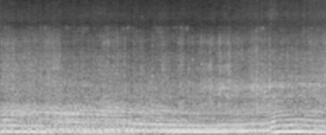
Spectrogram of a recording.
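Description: Ski-Doo Rev snowmobile's two-stroke engine running at low speed, its pitch easing slowly down, then a few quick throttle blips near the end.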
